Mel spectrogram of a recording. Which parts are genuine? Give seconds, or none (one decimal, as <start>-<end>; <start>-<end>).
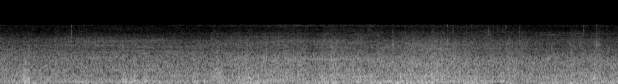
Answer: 0.0-6.2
